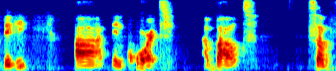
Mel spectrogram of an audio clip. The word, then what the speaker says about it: Bigi: now goes by bigi so I think that will be pronounced biggie uh in court about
